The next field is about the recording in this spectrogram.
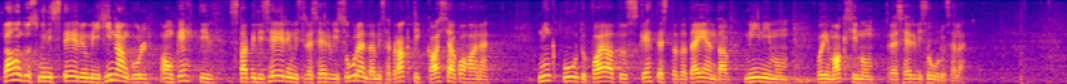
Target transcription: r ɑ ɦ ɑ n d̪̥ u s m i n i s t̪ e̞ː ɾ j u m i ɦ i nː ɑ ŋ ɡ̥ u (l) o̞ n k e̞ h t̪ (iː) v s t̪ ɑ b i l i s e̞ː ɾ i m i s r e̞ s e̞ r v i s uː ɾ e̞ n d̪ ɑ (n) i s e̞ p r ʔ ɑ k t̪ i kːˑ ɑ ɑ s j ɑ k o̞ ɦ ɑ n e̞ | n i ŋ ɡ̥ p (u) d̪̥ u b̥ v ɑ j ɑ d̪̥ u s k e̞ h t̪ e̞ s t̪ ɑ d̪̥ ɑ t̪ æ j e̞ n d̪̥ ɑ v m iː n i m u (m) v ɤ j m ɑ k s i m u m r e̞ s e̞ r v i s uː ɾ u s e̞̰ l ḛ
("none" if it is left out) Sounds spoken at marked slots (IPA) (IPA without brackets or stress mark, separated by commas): l, i, m, uː, m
